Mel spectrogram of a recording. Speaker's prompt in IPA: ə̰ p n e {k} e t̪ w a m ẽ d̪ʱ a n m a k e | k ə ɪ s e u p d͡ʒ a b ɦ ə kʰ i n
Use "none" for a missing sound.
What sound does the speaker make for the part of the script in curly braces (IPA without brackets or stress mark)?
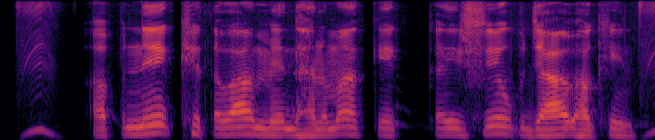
kʰ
